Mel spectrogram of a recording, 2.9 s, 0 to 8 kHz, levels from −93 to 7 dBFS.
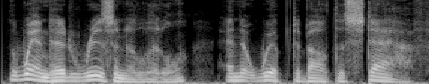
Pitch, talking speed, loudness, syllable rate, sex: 110 Hz, 250 wpm, -16 LUFS, 6.2 syllables/s, male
